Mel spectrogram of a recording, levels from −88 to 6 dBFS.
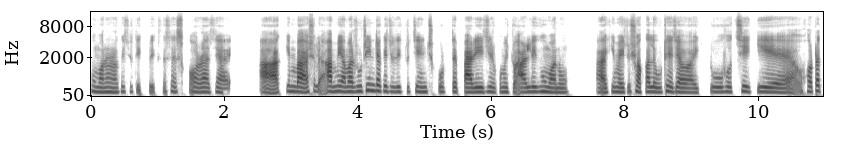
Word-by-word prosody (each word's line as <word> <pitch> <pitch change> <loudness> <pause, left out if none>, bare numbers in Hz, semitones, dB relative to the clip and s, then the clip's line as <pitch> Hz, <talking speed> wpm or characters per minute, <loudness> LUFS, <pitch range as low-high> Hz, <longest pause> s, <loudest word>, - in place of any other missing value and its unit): ঘুমানোর 200 -2 -1
আগে 215 +3 -8
যদি, 210 - -16
একটু - - -23
এক্সারসাইজ 210 -3 -8
করা 195 0 0
যায়, 180 -3 -2 0.5
আ - - +4 0.3
কিংবা 220 -3 +3
আসলে 230 +3 -5
আমি 220 0 +3
আমার 210 0 +2
রুটিনটাকে 245 0 0
যদি 205 0 -4
একটু 205 0 -14
চেঞ্জ 205 -2 -2 0.2
করতে 205 0 -5
পারি, 190 0 +7
যেরকম 200 -2 -5
একটু - - -6
আর্লি 200 +2 +2
ঘুমানো, 190 -4 0 0.5
আ - - -3 0.2
কিংবা 205 -2 -2
একটু - - -9
সকালে 205 +1 +1
উঠে 220 +4 -2
যাওয়া, 185 -2 +2
একটু 175 - -15 0.2
হচ্ছে 205 +2 -4 0.2
গিয়ে, 205 -1 +2 0.6
হঠাৎ 225 +1 0
205 Hz, 175 wpm, -25 LUFS, 195-215 Hz, 0.6 s, পারি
